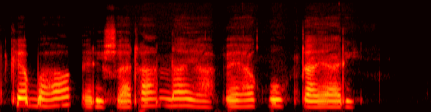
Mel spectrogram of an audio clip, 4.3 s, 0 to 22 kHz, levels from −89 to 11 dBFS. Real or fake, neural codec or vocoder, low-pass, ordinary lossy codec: real; none; 19.8 kHz; none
